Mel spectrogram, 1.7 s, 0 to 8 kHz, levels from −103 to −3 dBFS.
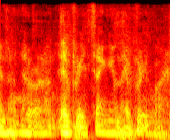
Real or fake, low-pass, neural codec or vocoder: fake; 7.2 kHz; codec, 24 kHz, 3 kbps, HILCodec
